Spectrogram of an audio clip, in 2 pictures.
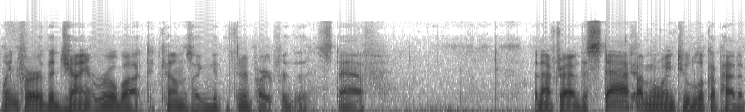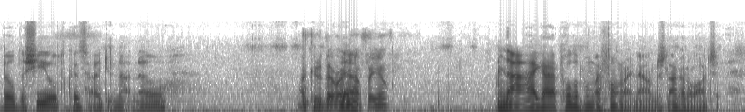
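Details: Adult male speaker; ordinary speech.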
